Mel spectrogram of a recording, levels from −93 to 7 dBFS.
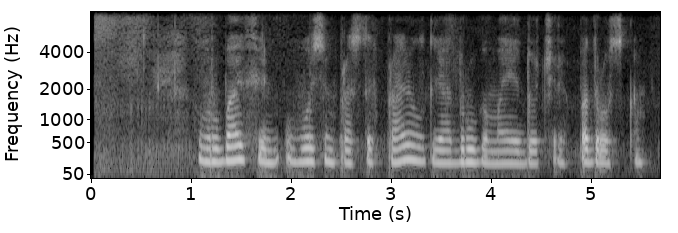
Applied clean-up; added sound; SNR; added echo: none; none; none; none.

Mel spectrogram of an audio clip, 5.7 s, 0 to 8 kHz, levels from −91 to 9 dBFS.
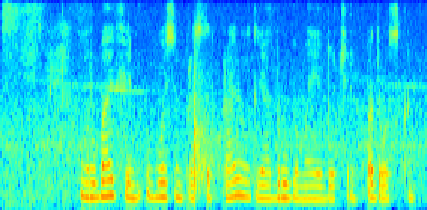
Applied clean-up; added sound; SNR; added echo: none; Fireworks; 9 dB; none.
